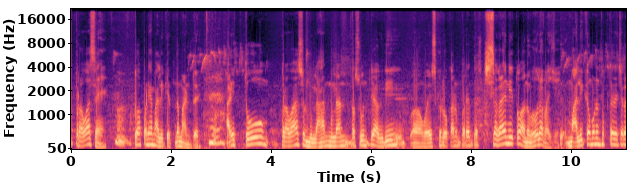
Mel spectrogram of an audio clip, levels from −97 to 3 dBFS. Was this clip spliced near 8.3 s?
yes; 3 cuts; at 4.7 s, 8.3 s, 9.7 s

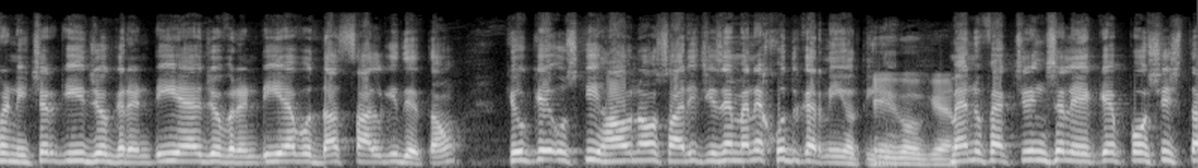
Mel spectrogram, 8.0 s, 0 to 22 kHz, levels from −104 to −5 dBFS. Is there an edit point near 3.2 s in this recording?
no; 0 cuts

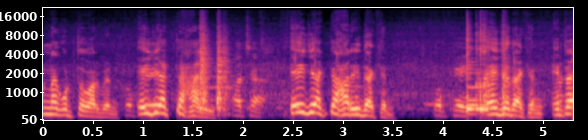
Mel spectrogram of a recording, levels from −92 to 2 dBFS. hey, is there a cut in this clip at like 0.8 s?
no; 0 cuts

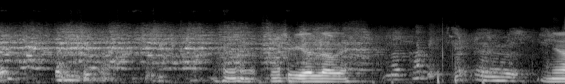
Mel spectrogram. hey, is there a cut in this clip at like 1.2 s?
no; 0 cuts

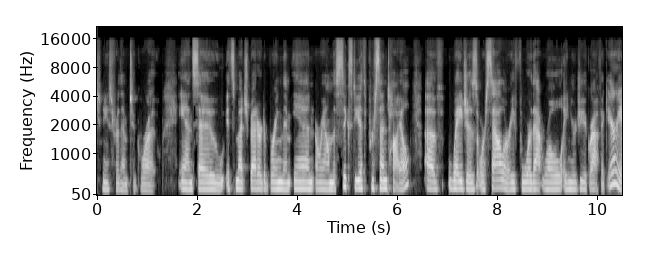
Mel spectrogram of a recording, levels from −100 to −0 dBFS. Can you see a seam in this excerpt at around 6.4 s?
yes; 1 cut; at 6.4 s

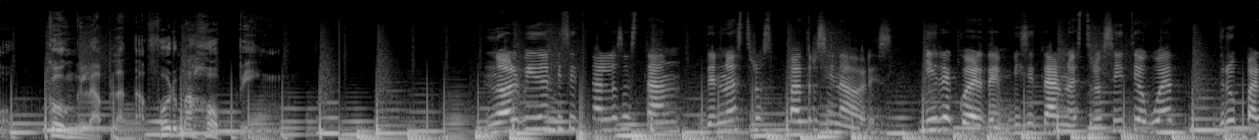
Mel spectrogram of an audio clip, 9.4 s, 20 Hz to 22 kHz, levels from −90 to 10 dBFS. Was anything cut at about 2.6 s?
yes; 1 cut; at 2.6 s

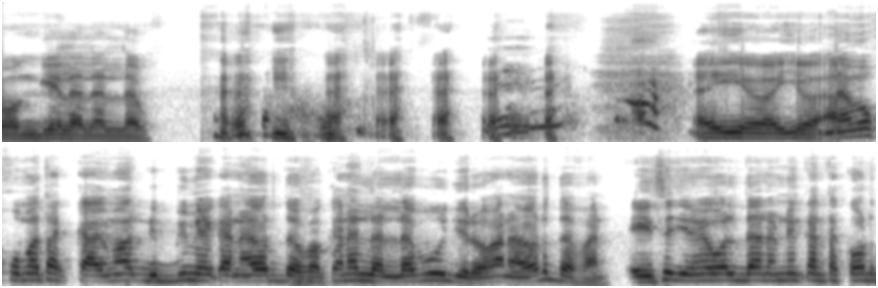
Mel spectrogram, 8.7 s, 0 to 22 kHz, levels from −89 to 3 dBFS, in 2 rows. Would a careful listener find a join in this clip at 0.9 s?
yes; 2 cuts; at 0.9 s, 4.2 s

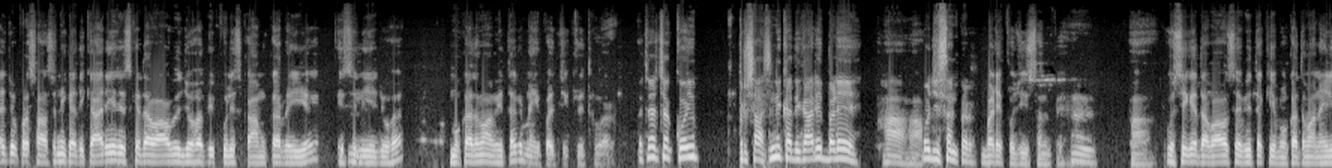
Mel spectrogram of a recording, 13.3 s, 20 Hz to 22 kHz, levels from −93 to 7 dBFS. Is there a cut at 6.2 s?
no; 0 cuts

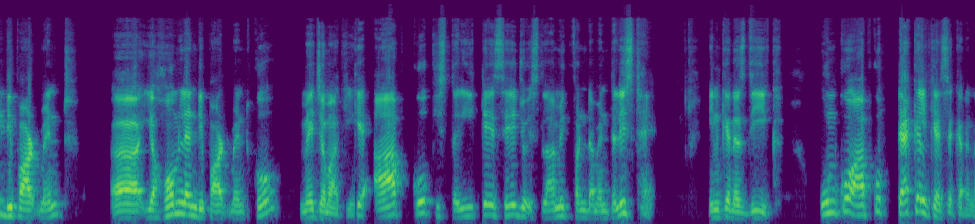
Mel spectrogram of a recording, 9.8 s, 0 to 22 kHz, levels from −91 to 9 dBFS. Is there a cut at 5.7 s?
no; 1 cut; at 3.5 s

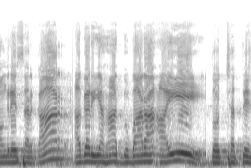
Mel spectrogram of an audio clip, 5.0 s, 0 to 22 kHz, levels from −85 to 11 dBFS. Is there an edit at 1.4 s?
yes; 2 cuts; at 1.4 s, 4.1 s

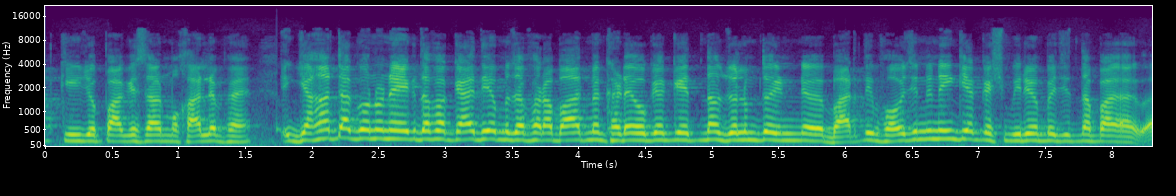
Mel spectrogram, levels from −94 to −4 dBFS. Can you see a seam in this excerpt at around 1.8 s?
yes; 1 cut; at 1.8 s

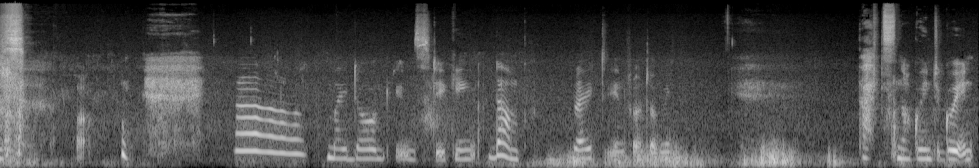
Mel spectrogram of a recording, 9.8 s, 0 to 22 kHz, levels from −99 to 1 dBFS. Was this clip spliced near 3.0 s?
no; 0 cuts

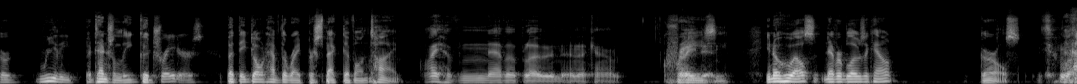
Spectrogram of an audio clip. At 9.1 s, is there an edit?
no; 1 cut; at 4.0 s

